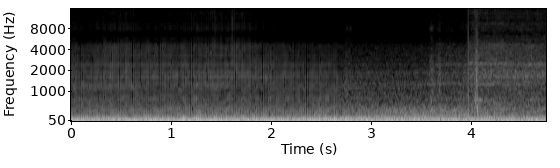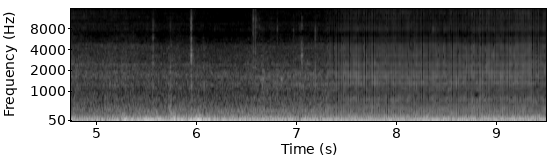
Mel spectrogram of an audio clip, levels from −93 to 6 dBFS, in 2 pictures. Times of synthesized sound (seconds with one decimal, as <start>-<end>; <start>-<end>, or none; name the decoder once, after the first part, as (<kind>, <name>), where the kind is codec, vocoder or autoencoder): 0.0-2.7 (vocoder, BigVGAN v2); 7.3-9.5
